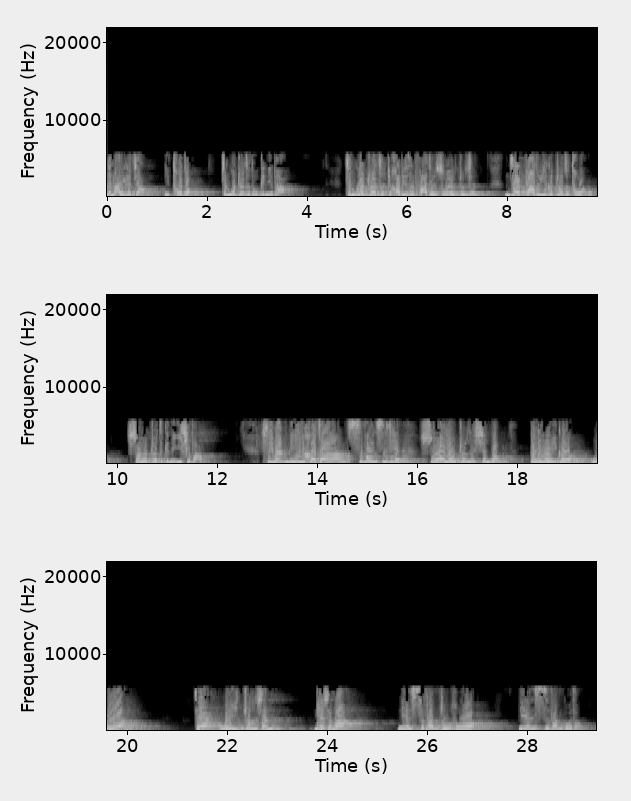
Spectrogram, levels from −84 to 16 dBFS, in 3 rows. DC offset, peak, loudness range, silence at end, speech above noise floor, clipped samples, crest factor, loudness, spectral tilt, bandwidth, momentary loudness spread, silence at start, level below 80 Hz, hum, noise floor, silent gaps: under 0.1%; -4 dBFS; 3 LU; 0.1 s; 42 dB; under 0.1%; 12 dB; -16 LUFS; -8.5 dB/octave; 5.8 kHz; 12 LU; 0 s; -58 dBFS; none; -58 dBFS; none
